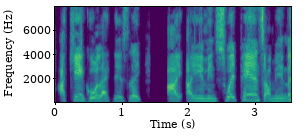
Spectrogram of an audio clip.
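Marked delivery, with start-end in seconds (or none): none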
